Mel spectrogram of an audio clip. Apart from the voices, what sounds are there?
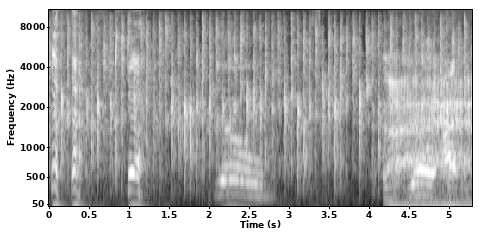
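applause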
